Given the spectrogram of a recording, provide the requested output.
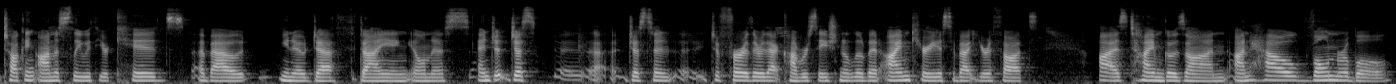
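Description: A woman's voice: on the low side, steady tone, a little slow, fairly bright tone, clear, resonant tone. A woman interviewing a guest, phrasing her questions in a searching, hesitant way. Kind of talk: conversational interview.

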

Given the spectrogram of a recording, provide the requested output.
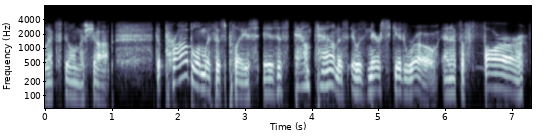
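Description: A man telling an absurd story in a deadpan, matter-of-fact comic manner. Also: medium pitch, no room sound, narrow, tinny audio.

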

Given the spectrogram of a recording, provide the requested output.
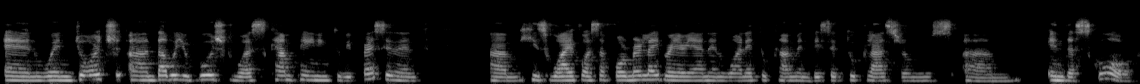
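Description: A woman's voice: lowish voice, little pitch movement, unhurried. A middle-aged woman from Arizona, a school superintendent earnestly and reflectively telling her life story in an interview. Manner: earnest and reflective, with brief laughs and restarts.

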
